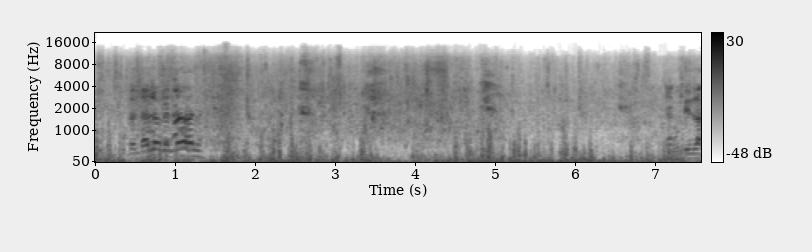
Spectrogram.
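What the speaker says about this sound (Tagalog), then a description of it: "Buti lang idol, hindi ganong malakas idol ang hangin." Strong wind roars over a boat out at sea, with constant heavy buffeting and rumble against the microphone and the sea churning underneath, loud and unbroken throughout.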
